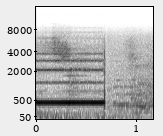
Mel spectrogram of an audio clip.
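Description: A steady electronic tone from a mobile phone on a call, held loud and unbroken for well over half a second before cutting off abruptly, followed by quiet background.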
